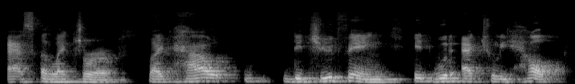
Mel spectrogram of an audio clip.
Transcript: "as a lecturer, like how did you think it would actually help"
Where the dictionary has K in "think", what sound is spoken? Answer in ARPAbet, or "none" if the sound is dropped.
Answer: none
